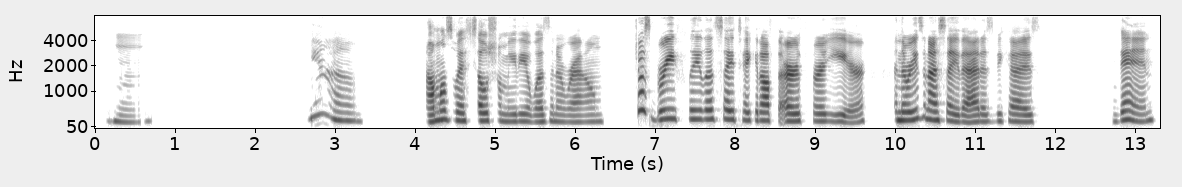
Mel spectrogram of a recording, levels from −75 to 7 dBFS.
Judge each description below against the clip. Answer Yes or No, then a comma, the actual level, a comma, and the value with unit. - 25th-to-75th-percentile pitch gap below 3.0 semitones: No, average, 3.7 semitones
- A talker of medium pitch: No, high, 200 Hz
